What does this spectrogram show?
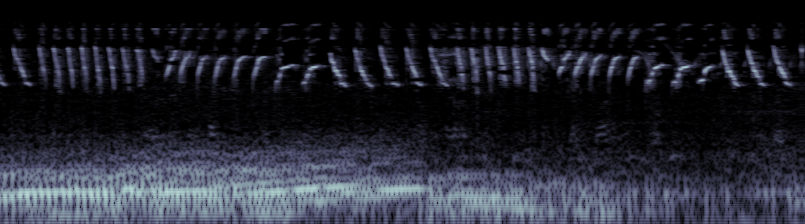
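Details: Oriental magpie-robin singing a full canary-imitation repertoire: rapid high chirps and trills packed densely, shifting phrases, ending in separated pulsed notes, over a low steady background hum.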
